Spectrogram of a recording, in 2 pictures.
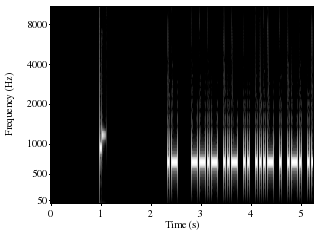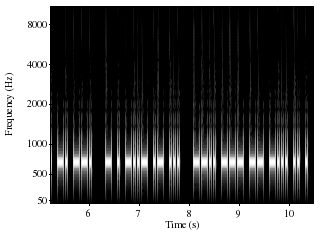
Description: Morse code, heard as a keyed tone, about 32 wpm, 700 Hz. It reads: A QUIVERING TEXAS ZOMBIE
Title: Pangram Challenge v2 - 30wpm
